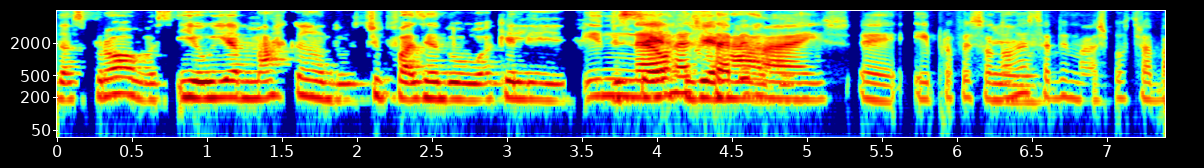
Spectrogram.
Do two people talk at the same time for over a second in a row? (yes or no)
yes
